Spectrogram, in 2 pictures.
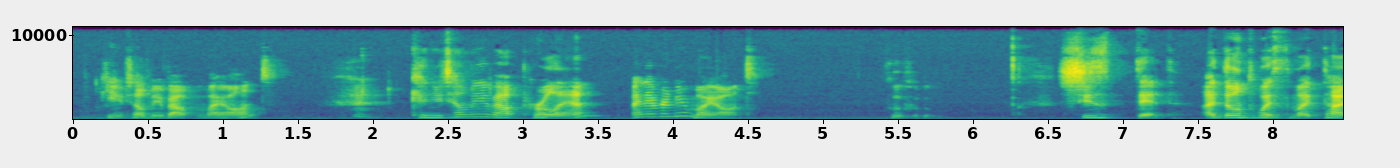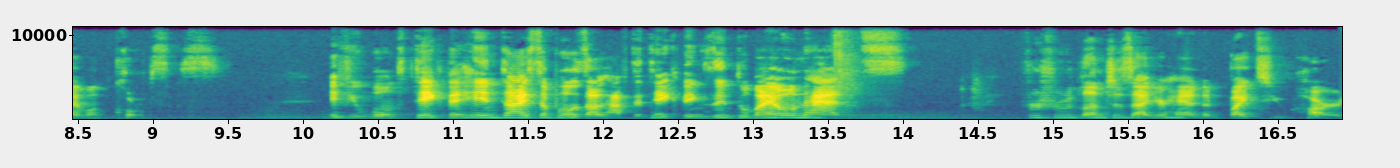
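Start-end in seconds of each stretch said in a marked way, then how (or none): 6.6-14.0 loud, bad put-on French accent. Reading a snobby cat's lines in a game: bad French accent. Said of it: "It's supposed to be French".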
